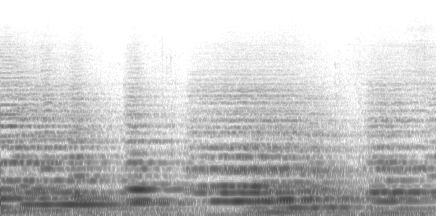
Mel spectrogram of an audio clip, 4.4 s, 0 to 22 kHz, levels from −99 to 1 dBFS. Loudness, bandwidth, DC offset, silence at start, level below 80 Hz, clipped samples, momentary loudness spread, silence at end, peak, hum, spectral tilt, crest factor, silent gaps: -34 LUFS; 9 kHz; under 0.1%; 0 s; -50 dBFS; under 0.1%; 10 LU; 0 s; -20 dBFS; none; -9 dB/octave; 14 dB; none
